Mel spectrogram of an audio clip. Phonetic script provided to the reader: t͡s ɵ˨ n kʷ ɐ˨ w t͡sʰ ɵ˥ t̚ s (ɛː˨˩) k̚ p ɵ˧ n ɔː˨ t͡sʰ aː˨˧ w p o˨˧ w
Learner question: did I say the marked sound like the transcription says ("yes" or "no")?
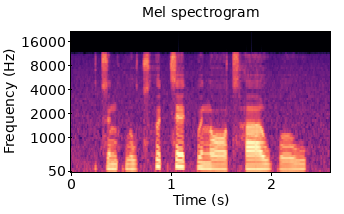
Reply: no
